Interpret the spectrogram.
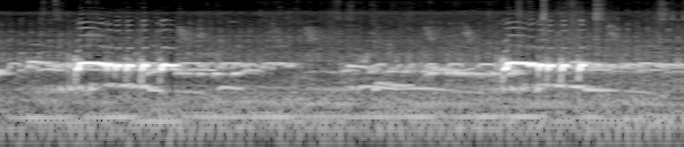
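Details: Energetic local zebra dove song, meant to spur rivals to reply: two trilled, warbling coo phrases with lower, drawn-out coos underneath.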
